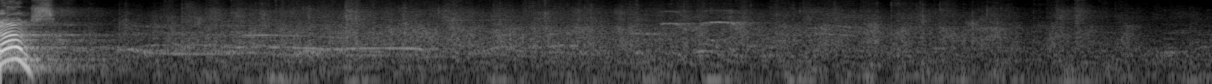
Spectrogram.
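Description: A large crowd cheers and whistles outdoors, then the cheering fades.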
